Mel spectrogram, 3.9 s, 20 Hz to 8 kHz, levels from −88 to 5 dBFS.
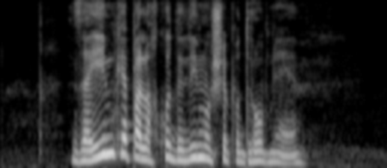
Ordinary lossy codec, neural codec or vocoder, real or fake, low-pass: none; codec, 16 kHz, 4 kbps, FreqCodec, larger model; fake; none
